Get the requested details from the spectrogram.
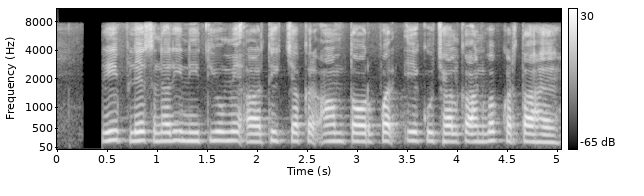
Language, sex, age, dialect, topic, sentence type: Hindi, male, 25-30, Awadhi Bundeli, banking, statement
